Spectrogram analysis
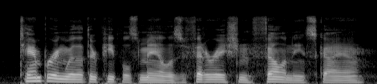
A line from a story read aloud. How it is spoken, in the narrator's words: she muttered without any energy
